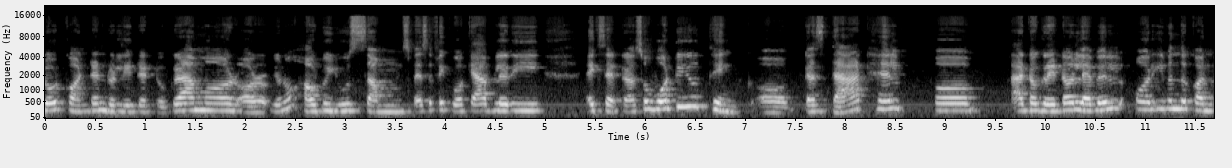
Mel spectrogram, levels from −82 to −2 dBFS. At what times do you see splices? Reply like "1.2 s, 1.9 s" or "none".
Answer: none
